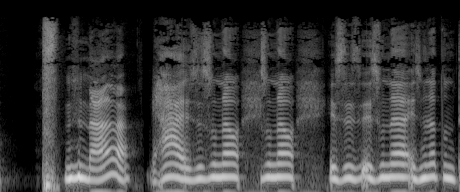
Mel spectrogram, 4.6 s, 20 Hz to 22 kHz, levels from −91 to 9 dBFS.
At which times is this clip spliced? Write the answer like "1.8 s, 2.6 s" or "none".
1.4 s, 2.6 s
